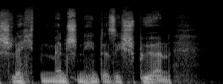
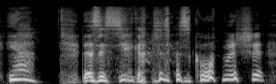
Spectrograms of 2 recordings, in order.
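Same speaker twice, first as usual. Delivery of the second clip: high, louder giggling voice; 5 dB louder than usual. Acted. Karen giggling to Mia about the bomb house, high giggle. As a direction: giggle it out gleefully. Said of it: "kicherte Karen".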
